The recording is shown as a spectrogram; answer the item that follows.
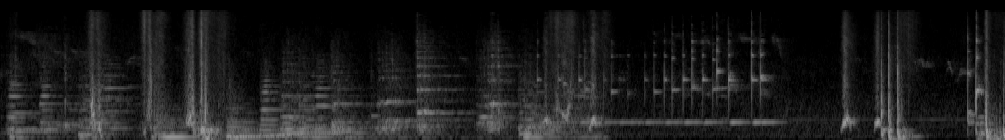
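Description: Cartoon background music with several loud thunks: one about a second in, one about two seconds in, and three close together in the last two seconds.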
